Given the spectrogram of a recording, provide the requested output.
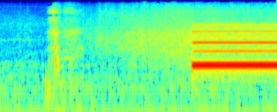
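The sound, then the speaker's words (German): A soft click and faint room noise, then a loud, steady telephone dial tone cuts in and holds unbroken to the end, as a caller waits for an outside line to phone Styria (Steiermark), Austria, during a television show. “Aber das Saalpublikum scheint gut drauf zu sein und wenn er jetzt noch ein Amt bekommt,”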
